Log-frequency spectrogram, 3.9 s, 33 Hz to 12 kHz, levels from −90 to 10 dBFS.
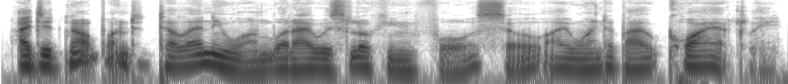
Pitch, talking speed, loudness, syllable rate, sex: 105 Hz, 275 wpm, -20 LUFS, 6.1 syllables/s, male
